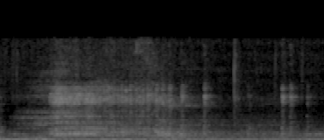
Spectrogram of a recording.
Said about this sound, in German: Achso, und jetzt brauche ich kurz mein äh, Handy um den Kurzzeitwecker. Moment. Ich habe doch einen Kurzzeitwecker sogar.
